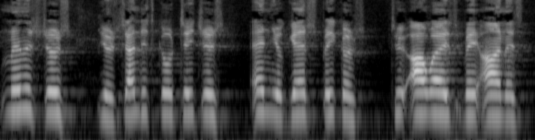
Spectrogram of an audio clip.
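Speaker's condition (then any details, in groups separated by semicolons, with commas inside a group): Cerebral palsy; white plastic braces on both legs in childhood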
